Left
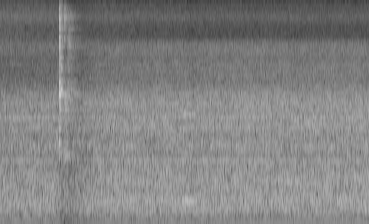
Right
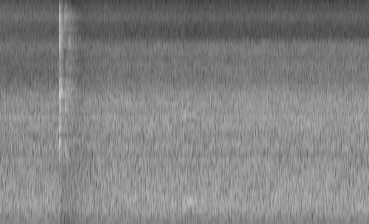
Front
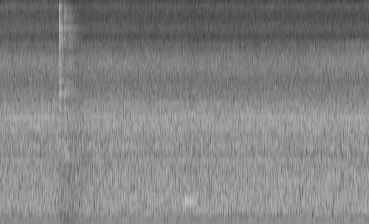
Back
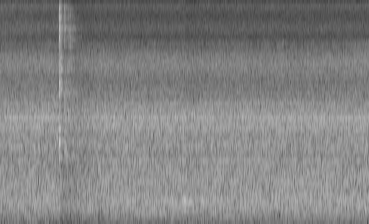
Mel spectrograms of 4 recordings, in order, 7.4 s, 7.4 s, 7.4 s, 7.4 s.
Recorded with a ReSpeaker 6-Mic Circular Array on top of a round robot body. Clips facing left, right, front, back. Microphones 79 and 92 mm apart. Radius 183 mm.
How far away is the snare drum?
About 7.5 m.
